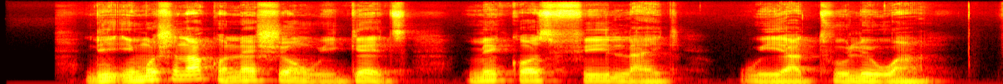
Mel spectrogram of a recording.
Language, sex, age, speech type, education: Nigerian Pidgin, male, 30-45, spontaneous, tertiary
